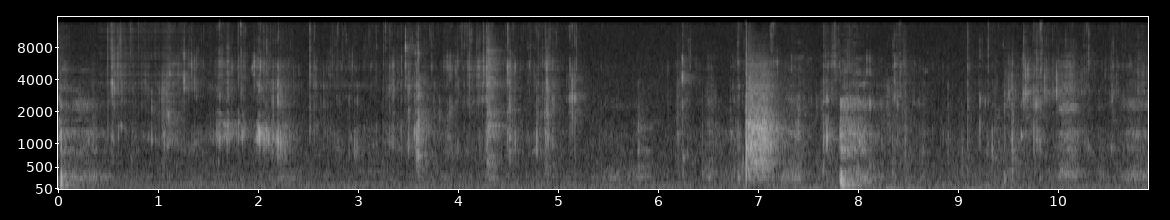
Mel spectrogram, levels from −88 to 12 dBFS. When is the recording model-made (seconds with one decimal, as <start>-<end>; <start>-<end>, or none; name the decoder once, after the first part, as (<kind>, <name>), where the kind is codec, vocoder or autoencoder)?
0.4-1.3 (autoencoder, DAC-VAE)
